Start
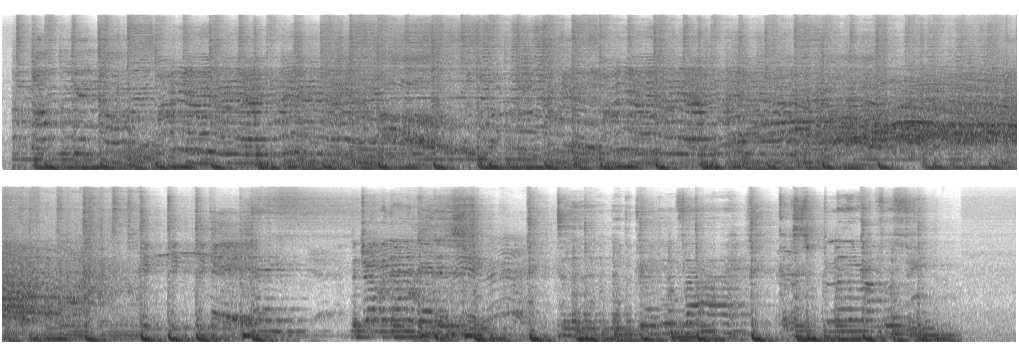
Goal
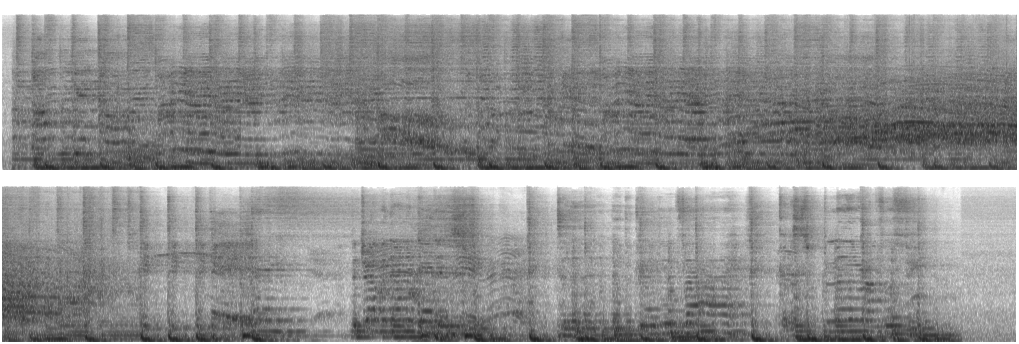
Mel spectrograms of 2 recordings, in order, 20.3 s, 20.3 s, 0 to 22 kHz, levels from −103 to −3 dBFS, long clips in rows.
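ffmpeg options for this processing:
-filter_complex "[0:a]asettb=1/sr,asplit=3[s0][s1][s2];[s0]atrim=end=2.384[s3];[s1]atrim=start=2.38:end=3.53,asetpts=PTS-STARTPTS,afade=t=in:d=0.004:c=qsin,afade=t=out:st=1.146:d=0.004:c=qsin,equalizer=f=730:w=0.91:g=-14.5[s4];[s2]atrim=start=3.526[s5];[s3][s4]acrossfade=d=0.004:c1=hsin:c2=qsin[s6];[s6][s5]acrossfade=d=0.004:c1=qsin:c2=hsin,volume=1.78"

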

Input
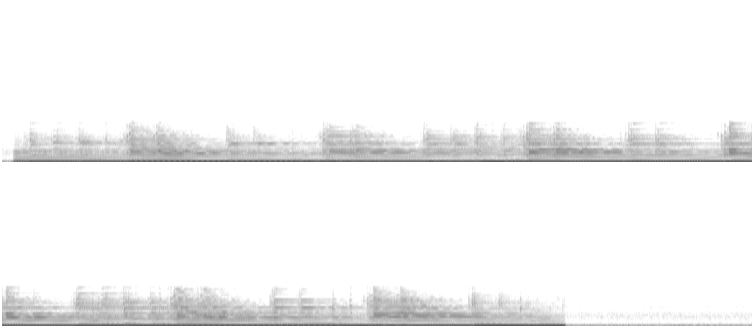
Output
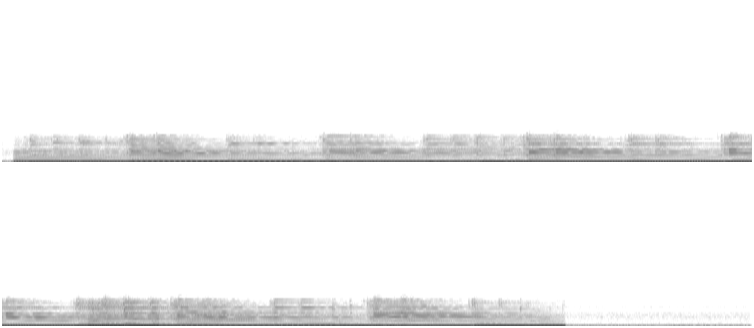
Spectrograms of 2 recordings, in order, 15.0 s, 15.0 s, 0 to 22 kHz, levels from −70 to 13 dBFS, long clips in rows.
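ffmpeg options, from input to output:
-filter_complex "[0:a]asettb=1/sr,asplit=3[s0][s1][s2];[s0]atrim=end=7.204[s3];[s1]atrim=start=7.2:end=7.84,asetpts=PTS-STARTPTS,afade=t=in:d=0.004:c=qsin,afade=t=out:st=0.636:d=0.004:c=qsin,equalizer=f=1000:t=o:w=0.27:g=-9[s4];[s2]atrim=start=7.836[s5];[s3][s4]acrossfade=d=0.004:c1=hsin:c2=qsin[s6];[s6][s5]acrossfade=d=0.004:c1=qsin:c2=hsin,asettb=1/sr,asplit=3[s7][s8][s9];[s7]atrim=end=8.364[s10];[s8]atrim=start=8.36:end=9.07,asetpts=PTS-STARTPTS,afade=t=in:d=0.004:c=qsin,afade=t=out:st=0.706:d=0.004:c=qsin,acontrast=34[s11];[s9]atrim=start=9.066[s12];[s10][s11]acrossfade=d=0.004:c1=hsin:c2=qsin[s13];[s13][s12]acrossfade=d=0.004:c1=qsin:c2=hsin,aresample=8000,aresample=44100"

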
